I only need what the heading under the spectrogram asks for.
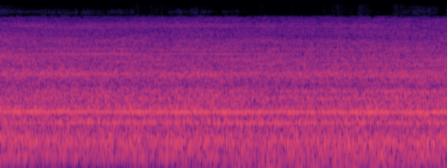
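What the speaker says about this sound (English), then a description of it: "we're going to give it a shot with the heat tool." A heat tool blows hot air steadily onto wet paint in a faux batik craft technique, producing a constant close whirring hiss with a faint electric hum and no speech.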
